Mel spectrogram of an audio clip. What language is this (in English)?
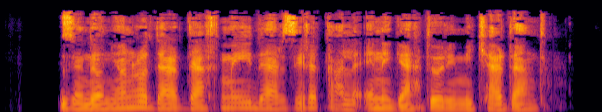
Persian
